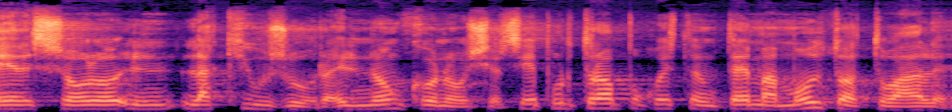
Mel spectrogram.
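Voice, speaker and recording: A man's fairly high voice moves at a moderate pace, with ordinary pitch variation. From northern Italy, Polesine (Veneto, near the Po). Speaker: regional politician. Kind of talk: ceremony speech. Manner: halting, with frequent self-corrections.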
